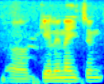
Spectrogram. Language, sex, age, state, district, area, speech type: Bodo, male, 45-60, Assam, Udalguri, rural, spontaneous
